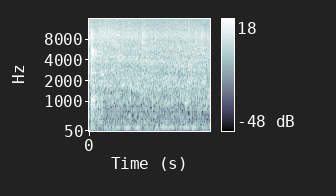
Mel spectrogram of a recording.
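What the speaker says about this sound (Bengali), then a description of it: "সেদ্ধ করা চাউমিনটা এর মধ্যে দিয়ে নাড়িয়ে নেব ভালো করে।" Boiled chow mein being stirred in a frying pan gives a steady, close hiss of sizzling with soft tossing and scraping over just over a second, with no voices.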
